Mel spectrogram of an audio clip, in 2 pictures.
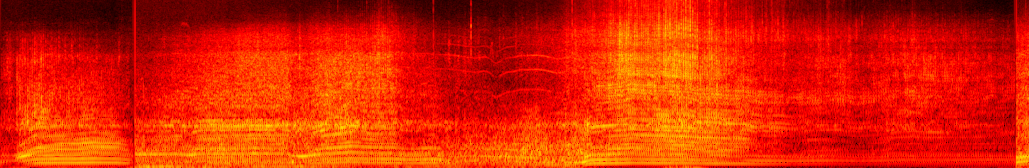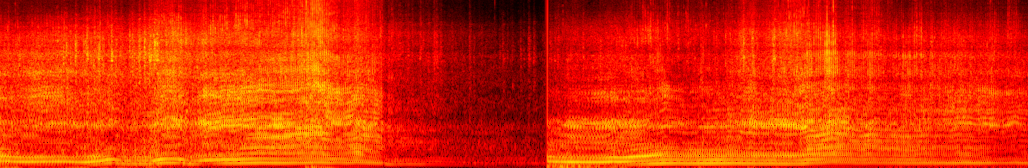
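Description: Trophy truck engines at full throttle, revving up and dropping as they shift gears through several separate passes, each starting abruptly.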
